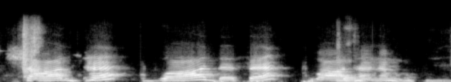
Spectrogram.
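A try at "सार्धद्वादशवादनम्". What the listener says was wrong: Bahu samichinam. But it's not Sharda, it is Sardha.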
